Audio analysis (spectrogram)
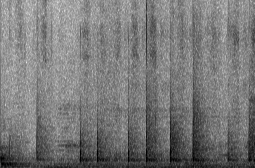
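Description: Chalk writing on a board during a chemistry lecture on iron extraction, a series of short scratchy strokes and taps at an irregular rhythm, fairly faint in a quiet room.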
